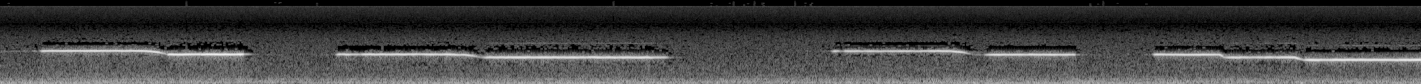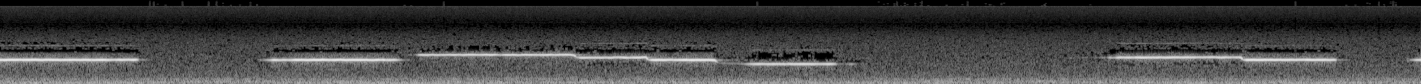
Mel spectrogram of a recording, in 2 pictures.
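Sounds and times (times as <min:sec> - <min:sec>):
flutes: 0:00.1 - 0:02.6, 0:03.3 - 0:06.8, 0:08.3 - 0:10.9, 0:11.5 - 0:15.7, 0:16.8 - 0:22.9, 0:24.8 - 0:27.7, 0:28.3 - 0:28.4.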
